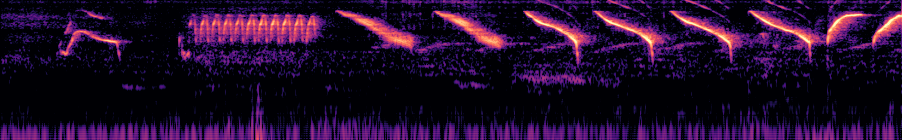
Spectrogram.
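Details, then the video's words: Yellow canary from Trinidad singing, a few short chirps and a buzzy trill followed by a series of clear descending whistled notes about every half second over low hum. "Yellow singing canary"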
